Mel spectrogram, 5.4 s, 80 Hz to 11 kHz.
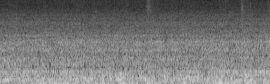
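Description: Cabin running sound of a Sanriku Railway 36-700 series diesel railcar under way: a steady rumble of the wheels on the rail and the underfloor diesel engine. A faint steady whine fades in the middle and comes back near the end.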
